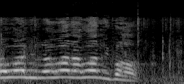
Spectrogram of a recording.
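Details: Cow that has recently calved, sent off to Manisa with blessings: one drawn-out, steady tonal moo that falls in pitch at its end, with men talking nearby.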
